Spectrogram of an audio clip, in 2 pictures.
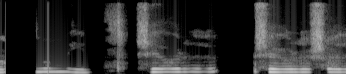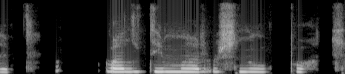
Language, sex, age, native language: Icelandic, female, 11, Icelandic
